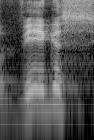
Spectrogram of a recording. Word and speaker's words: vagus: Now, a monk was saying, okay, I only hope that we don't have the vagus, you can say, nerve. You know, Vegas, Las Vegas also is pronounced Vegas.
